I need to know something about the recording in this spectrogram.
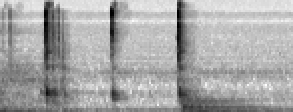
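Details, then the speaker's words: Bosch Greenstar combi boiler with First Company Aquatherm air handler not heating: control board relay clicks three times, voltage for about a second, and the blower motor only hums and bumps slightly each time; board relay suspected bad. "see it it puts voltage for like a second think our relay's bad you see where're we're spin every time I time I hit it it turns a little"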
